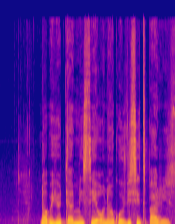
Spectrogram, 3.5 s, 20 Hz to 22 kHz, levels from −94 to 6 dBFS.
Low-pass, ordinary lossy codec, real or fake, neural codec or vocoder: none; none; real; none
